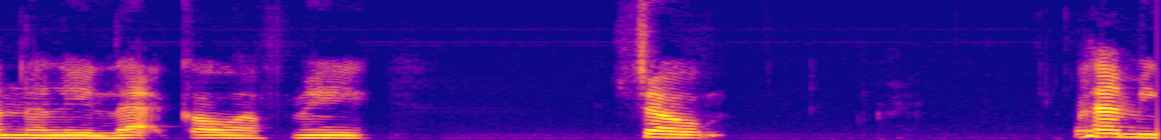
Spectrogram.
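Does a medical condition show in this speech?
Yes: cerebral palsy; ankle braces in childhood.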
